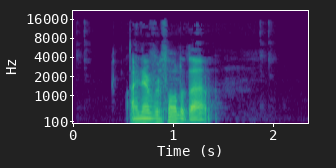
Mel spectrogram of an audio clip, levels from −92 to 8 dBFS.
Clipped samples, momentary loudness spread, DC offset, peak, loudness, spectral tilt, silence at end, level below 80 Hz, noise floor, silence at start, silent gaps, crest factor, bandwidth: under 0.1%; 11 LU; under 0.1%; -2 dBFS; -20 LUFS; -7.5 dB/octave; 1 s; -60 dBFS; -64 dBFS; 0.55 s; none; 20 dB; 15.5 kHz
